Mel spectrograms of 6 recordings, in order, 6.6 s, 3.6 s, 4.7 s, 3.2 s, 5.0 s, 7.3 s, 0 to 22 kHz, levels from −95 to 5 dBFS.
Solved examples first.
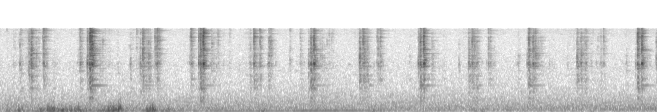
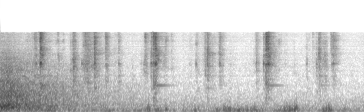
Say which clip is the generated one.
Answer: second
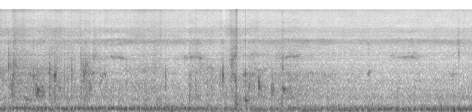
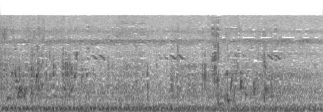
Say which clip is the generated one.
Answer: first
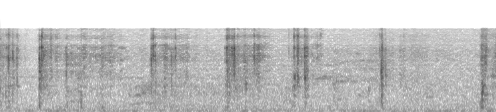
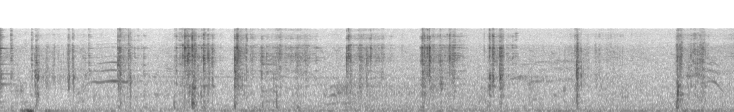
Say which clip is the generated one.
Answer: first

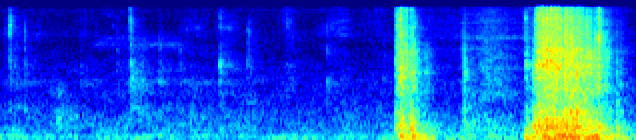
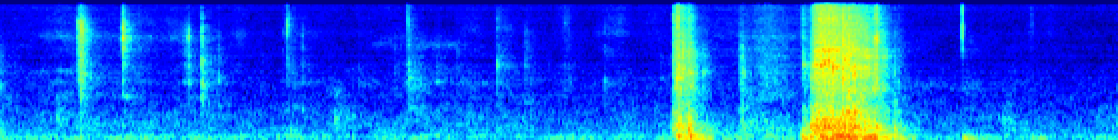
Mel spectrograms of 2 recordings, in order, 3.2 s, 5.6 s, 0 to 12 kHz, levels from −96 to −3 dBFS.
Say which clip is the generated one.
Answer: second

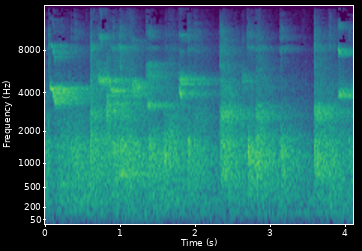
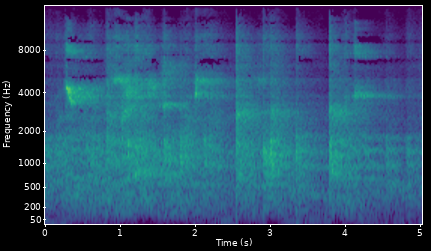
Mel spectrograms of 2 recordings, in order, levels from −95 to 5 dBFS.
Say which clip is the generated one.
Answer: second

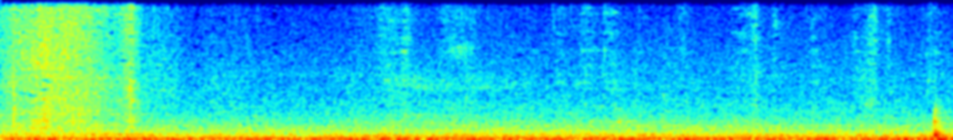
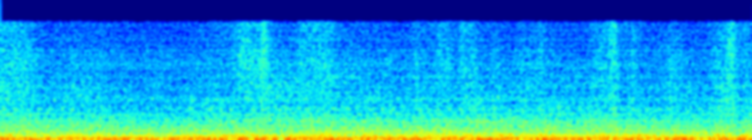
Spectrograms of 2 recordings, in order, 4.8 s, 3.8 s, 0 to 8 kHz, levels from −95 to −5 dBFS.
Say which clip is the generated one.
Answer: second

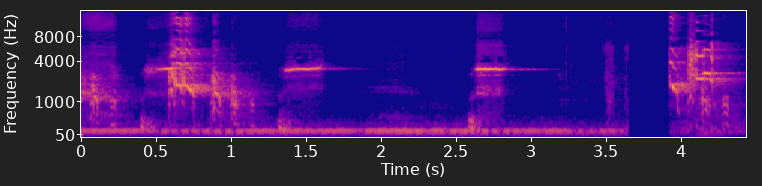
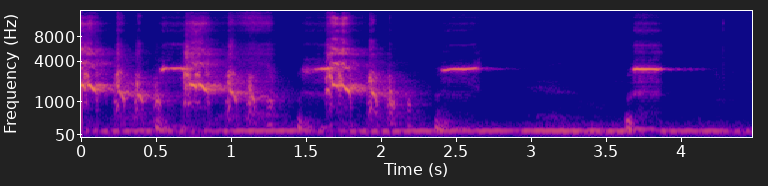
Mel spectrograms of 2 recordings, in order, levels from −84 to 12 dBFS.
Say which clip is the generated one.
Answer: second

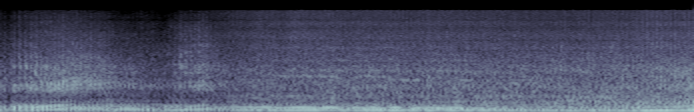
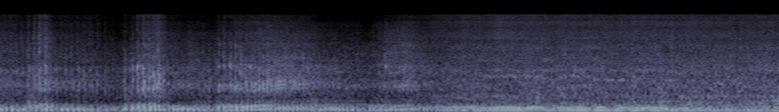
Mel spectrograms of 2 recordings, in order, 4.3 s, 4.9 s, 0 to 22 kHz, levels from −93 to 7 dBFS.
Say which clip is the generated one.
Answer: second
